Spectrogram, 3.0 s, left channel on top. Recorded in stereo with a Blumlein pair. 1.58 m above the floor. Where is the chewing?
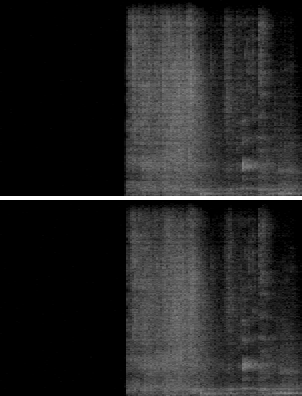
60° left, 1.3 m.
